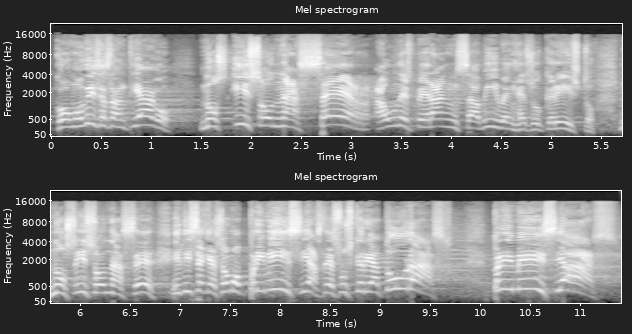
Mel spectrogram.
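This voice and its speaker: A man preaching a sermon to a congregation, moving between low explanation and shouted peaks and asking the listeners direct questions. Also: expressive, measured pace. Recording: long hall reverb.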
